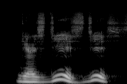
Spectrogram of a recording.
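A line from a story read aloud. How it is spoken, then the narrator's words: Plain. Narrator (Russian): сказала женщина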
